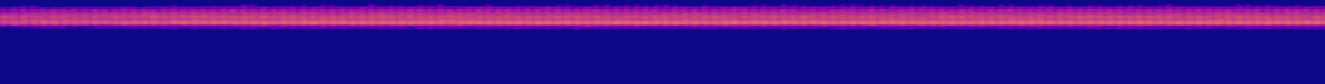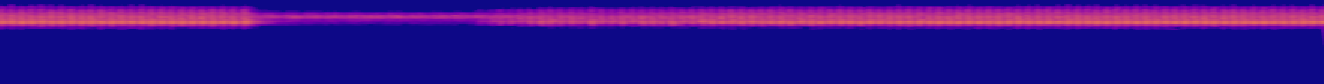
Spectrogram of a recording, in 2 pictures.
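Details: Continuous high-pitched grasshopper buzz, no music, with an even pulsing rhythm of roughly four beats per second; the sound drops away briefly around the eight-second mark, then swells back.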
